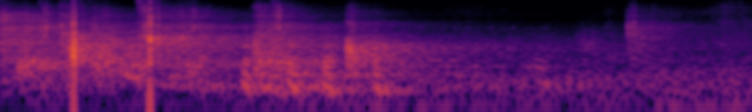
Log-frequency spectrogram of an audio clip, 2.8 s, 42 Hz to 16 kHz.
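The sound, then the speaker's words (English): A handful of scattered, sharp claps from an audience in a room, sparse and irregular rather than sustained applause, fading out after a couple of seconds, during a technical talk about going serverless with Auth0's Webtask. “Come on, let me hear all the applause in the room.”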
